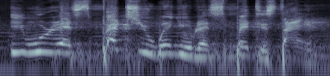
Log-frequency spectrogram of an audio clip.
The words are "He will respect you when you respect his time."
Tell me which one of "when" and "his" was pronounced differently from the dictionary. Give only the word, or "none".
his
